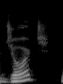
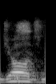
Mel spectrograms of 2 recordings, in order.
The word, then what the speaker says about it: Jorge: Caio Jorge. Is that how you say that? – I think so. – It's Portuguese, isn't it? So it'll be Jorge, not Jorge.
